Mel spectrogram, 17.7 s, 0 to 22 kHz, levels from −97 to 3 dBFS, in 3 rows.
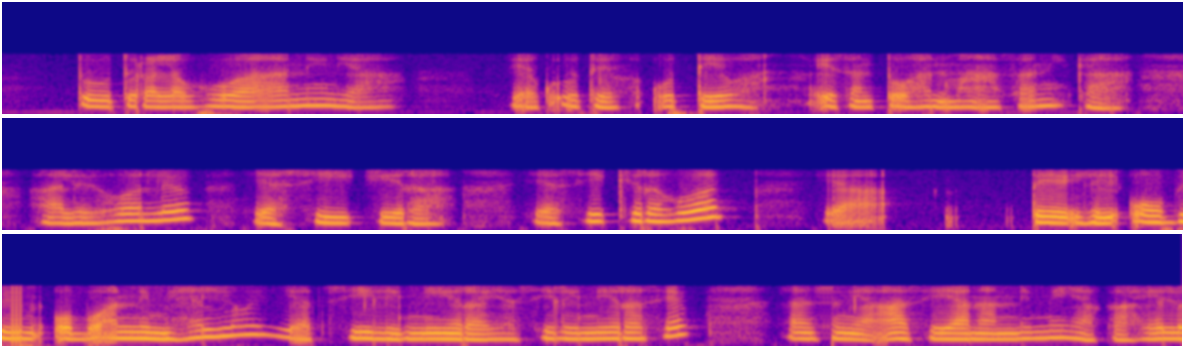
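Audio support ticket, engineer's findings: Packet loss with last packet repeated: a small blip at 10.04–10.06 s (20 ms, consistent with one 20 ms packet), and short robotic stutters at 11.86–11.90 s and 15.92–15.96 s (40 ms each, consistent with two packets). Receiver replays the previous packet, not pitch-aligned, and the longer runs buzz near 50 Hz. Waveform shows a copied block. Spectrogram shows 50 Hz banding, all within the 4 kHz ceiling of the G.711 telephone path.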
